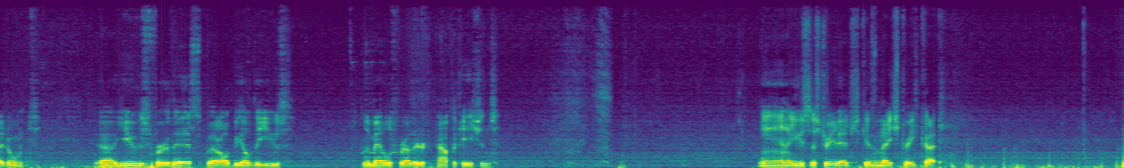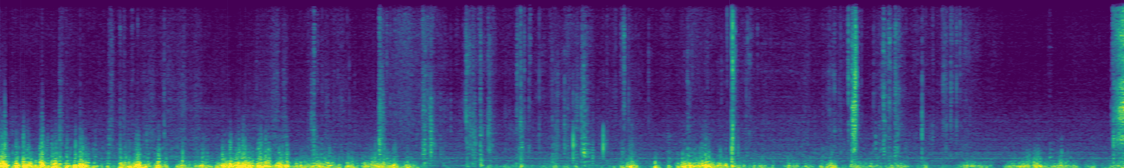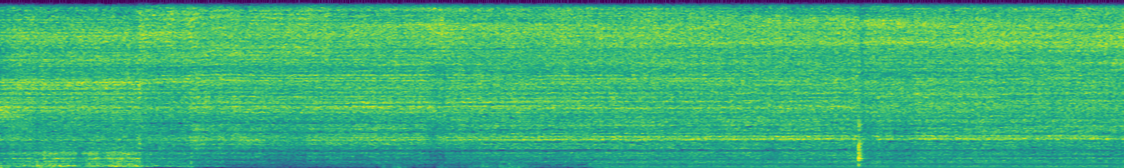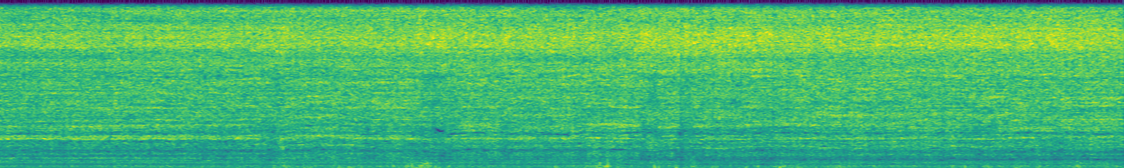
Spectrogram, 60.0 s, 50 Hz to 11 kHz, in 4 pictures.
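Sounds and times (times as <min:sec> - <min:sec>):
steady low hum: 0:00.0 - 0:59.9
plasma cutter hissing: 0:29.8 - 0:59.9.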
